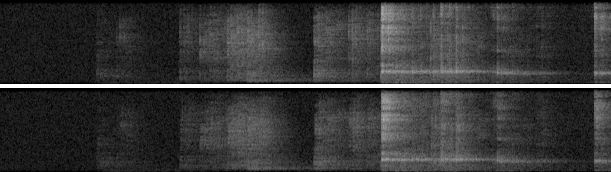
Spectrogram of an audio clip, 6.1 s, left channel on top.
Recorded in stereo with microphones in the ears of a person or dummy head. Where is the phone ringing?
I don't hear a phone ringing.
